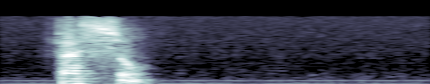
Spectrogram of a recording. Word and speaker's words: façon: Notice that the C is pronounced like an S. Look and listen and imitate. Façon, façade.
